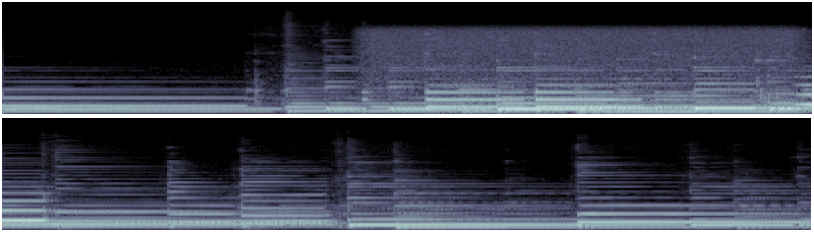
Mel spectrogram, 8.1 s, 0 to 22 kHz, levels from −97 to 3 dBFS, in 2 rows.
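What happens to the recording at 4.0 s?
The music is near the end of a digital radio blending to analogue episode, 1.74 to 4.06 s: the receiver has fallen back to FM, so hiss sits about 25 dB below the signal, then cross-fades back over 115 ms. A spectrogram shows the hiss floor; the waveform, a level step of about 1 dB.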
